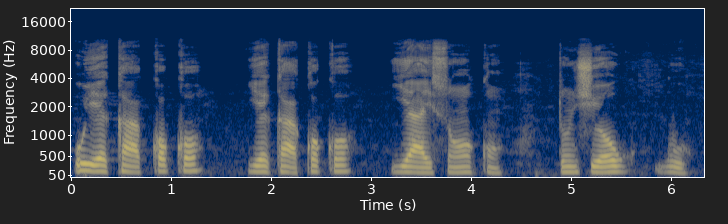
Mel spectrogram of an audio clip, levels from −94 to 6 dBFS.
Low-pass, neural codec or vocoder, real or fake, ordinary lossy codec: none; none; real; none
